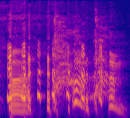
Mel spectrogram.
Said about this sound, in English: I pretended to be old and it made me cough. This is bad.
